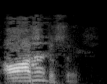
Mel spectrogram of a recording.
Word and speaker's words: auspices: As Justice Antonin Scalia said in the United States versus Williams, The grand jury should operate in the courthouse under the judicial how do you pronounce that? Gerard Aspreys? – Auspices. – Auspices. – Yeah, the auspices. – Auspices. Under judicial auspices.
